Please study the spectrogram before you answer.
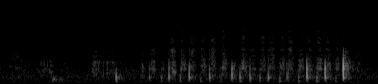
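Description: Chalk held in the fingertips draws a cat outline on a flat wooden-framed chalkboard, scratching short strokes onto the board. A quiet, irregular run of dry scraping taps builds in density and loudness, with brief mid-range scrapes and a bright edge, ending on the strongest stroke near the end.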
